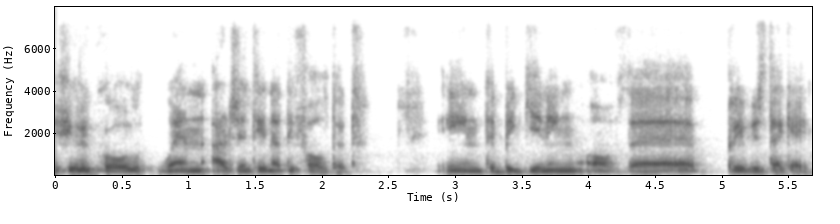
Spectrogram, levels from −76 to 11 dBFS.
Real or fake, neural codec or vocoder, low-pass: real; none; 7.2 kHz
